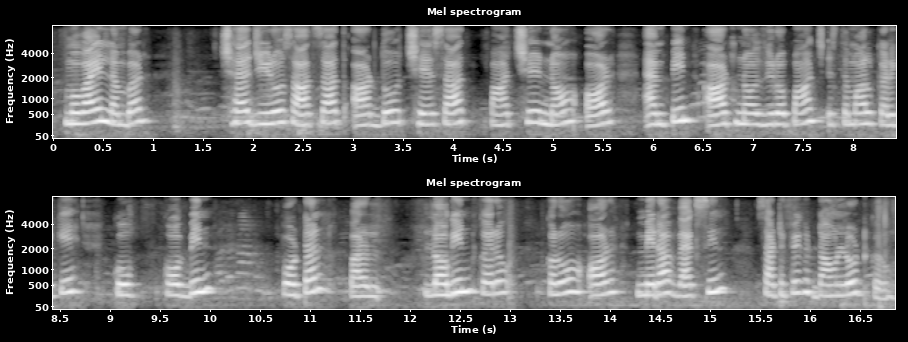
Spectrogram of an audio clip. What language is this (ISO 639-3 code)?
urd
